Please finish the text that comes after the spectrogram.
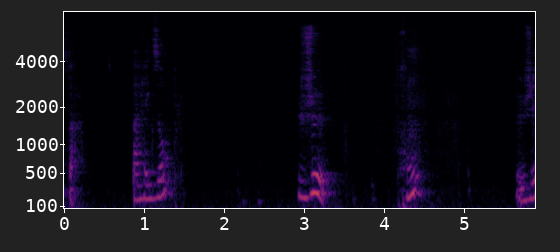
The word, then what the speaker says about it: prends: Par exemple, je prends, je prends. Par exemple ici, on ne prononce pas le DS.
